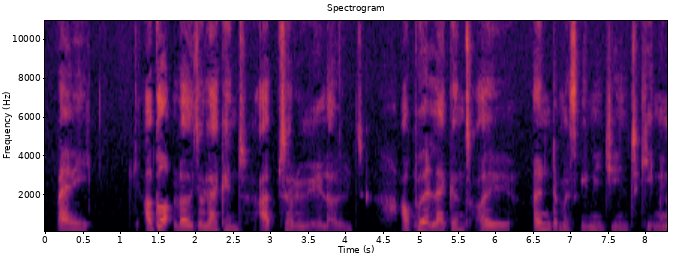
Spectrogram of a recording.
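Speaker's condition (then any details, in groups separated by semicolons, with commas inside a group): Cerebral palsy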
